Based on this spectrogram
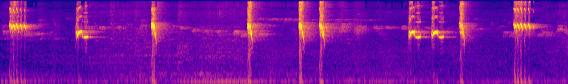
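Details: Konin (Brown-throated sunbird) giving its 'tembakan' shooting song at night for caged-bird training: about ten widely spaced, piercing high clicks and whistles, with a brief low rumble in between.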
